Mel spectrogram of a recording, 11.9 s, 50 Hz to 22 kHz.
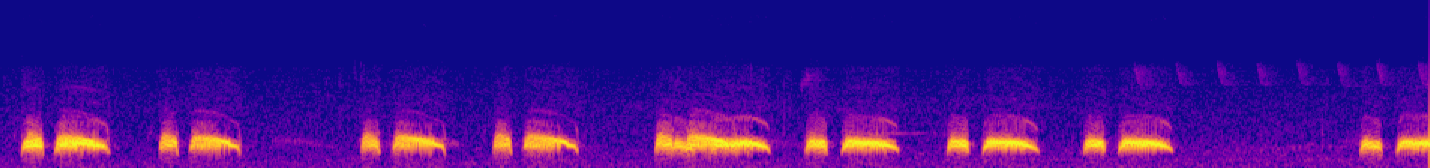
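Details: Spotted dove from Tu Mo Rong, a wild-caught bird recorded 14 January 2019, thổ calls mixed with gù: rhythmic low coos in short-long pairs with brief pauses, faint high chirps toward the end.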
